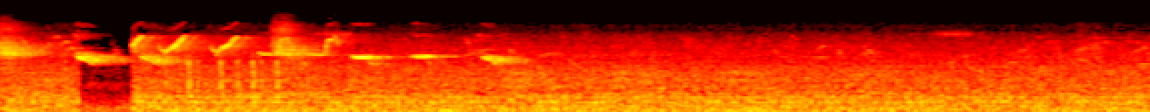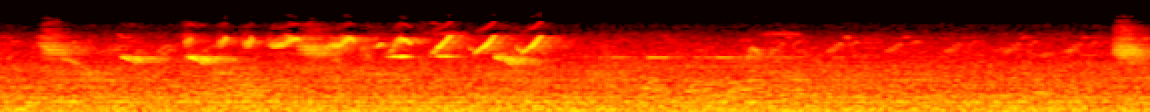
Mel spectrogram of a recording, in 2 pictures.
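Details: Black drongo giving sharp, high chirps and short metallic notes in uneven bursts, with a brief thin whistle near the start and quick clusters of notes in the second half, over a steady low rural hum.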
